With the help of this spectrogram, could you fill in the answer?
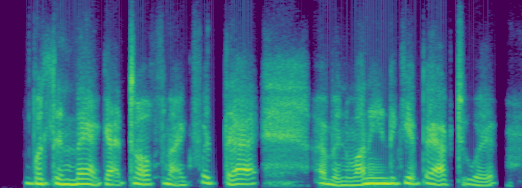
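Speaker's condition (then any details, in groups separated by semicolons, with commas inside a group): Cerebral palsy; since birth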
